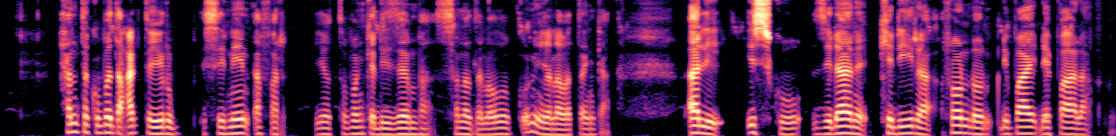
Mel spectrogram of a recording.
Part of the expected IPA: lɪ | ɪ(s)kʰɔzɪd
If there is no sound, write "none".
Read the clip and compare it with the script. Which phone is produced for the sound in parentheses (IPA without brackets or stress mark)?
s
